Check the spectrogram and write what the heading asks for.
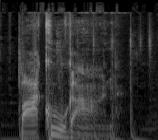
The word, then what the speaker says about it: Bakugan: Bakugan. That's how you pronounce it.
